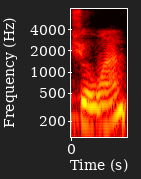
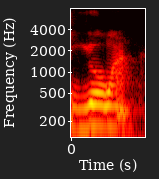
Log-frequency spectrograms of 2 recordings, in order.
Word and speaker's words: Johan: So yes, in Dutch, J is pronounced Y. So we spell Johan. In English, you'd say Johan, but in Dutch, it's Johan. And in Dutch, yes is ja.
